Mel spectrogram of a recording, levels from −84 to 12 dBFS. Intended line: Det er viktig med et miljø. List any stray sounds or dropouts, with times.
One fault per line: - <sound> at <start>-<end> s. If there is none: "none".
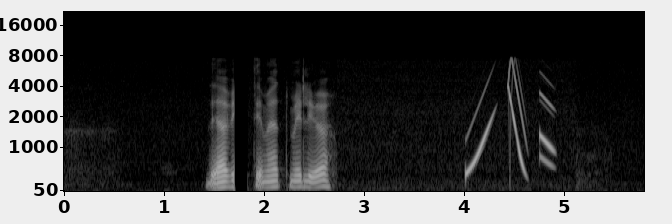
- dropout at 1.7-1.8 s
- chirp at 4.0-4.9 s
